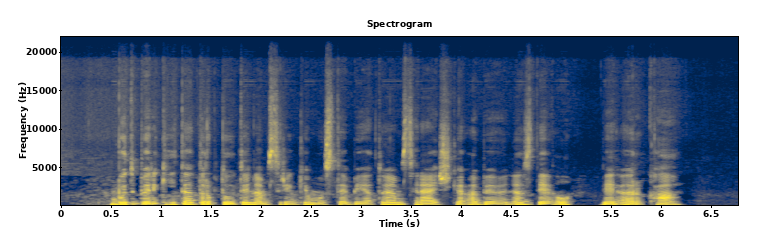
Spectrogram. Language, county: Lithuanian, Vilnius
